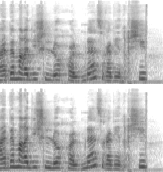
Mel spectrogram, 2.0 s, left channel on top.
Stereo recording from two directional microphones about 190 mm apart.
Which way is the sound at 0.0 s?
25° right (ahead or behind).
